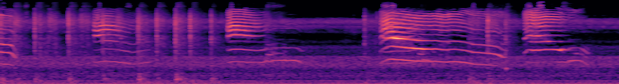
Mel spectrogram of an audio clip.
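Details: Kittens meowing in quick succession, many short high cries followed by a louder drawn-out wavering meow and a final rising call, with light tapping sounds and a low hum in the background.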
